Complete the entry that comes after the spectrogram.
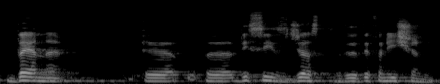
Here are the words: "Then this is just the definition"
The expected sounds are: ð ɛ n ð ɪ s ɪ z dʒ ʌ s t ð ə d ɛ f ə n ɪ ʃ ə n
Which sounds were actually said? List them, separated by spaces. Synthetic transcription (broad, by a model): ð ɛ n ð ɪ s ɪ z dʒ ʌ s t ð ə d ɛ f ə n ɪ ʃ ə n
